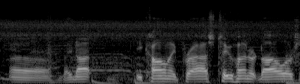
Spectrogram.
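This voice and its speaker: With music in the background, a man talks at a medium pitch and a moderate pace. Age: 60s. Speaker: deer hunter. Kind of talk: casual chat. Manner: halting.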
